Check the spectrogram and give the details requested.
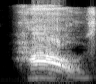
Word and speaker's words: house: Now remember, this is a verb. So, the pronunciation is a Z as a noun. It's an S as a verb. It's a Z. House. House. The Z's got lots of vibration.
